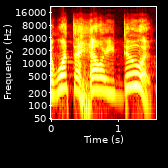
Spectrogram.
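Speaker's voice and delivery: retold outburst of disbelief; incredulous protest. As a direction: demand it in mock alarm. Acted protest to the doctor.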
